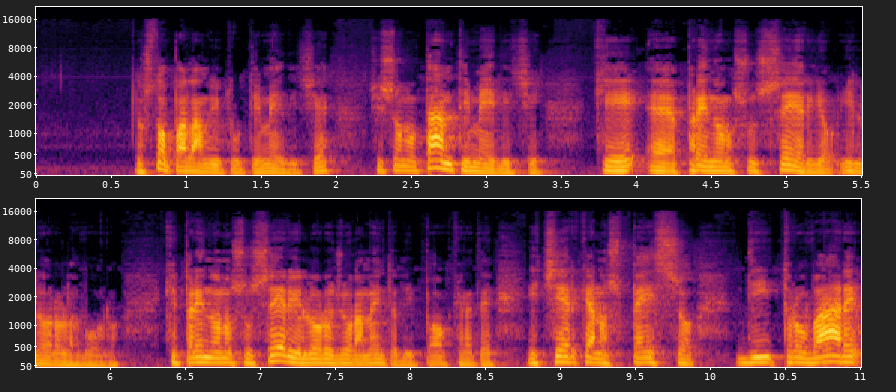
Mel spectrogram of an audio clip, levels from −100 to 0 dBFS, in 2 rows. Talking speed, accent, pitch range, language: 185 wpm, native, 90-130 Hz, Italian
